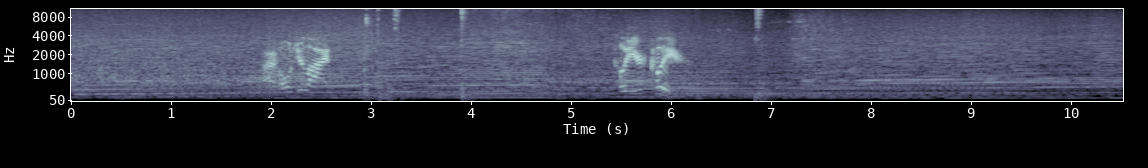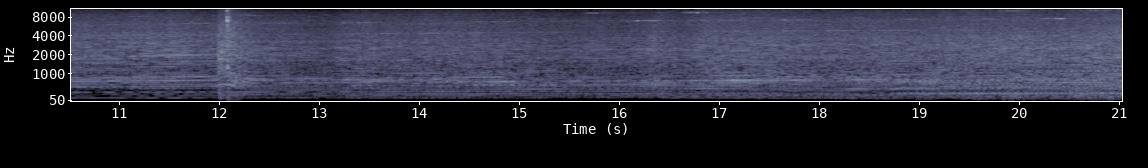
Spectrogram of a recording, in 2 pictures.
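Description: A stock car V8 engine roars at high revs.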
